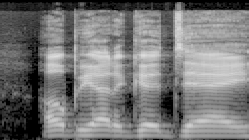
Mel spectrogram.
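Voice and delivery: ordinary talk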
